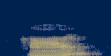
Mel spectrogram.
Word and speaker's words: quart: This is pronounced as car, and this means a quarter or quarter past.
